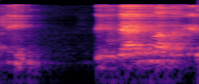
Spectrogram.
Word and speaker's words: Qin: Muy bien, luego de esta dinastía Zhou aparece la dinastía Qin, que se pronuncia Qin.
